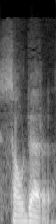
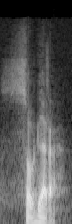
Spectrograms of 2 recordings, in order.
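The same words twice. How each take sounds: First: The final vowel is pronounced like 'e'. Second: The final vowel is a full 'a' sound. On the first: "seperti yang diucapkan oleh teman-teman dari Melayu" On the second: "ya tetap. Itu adalah saudara"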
